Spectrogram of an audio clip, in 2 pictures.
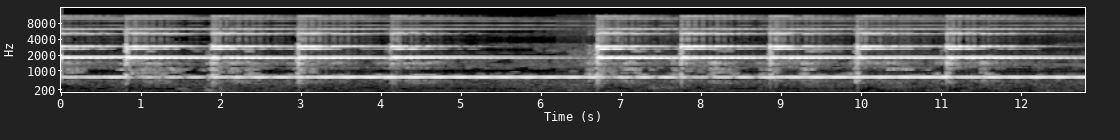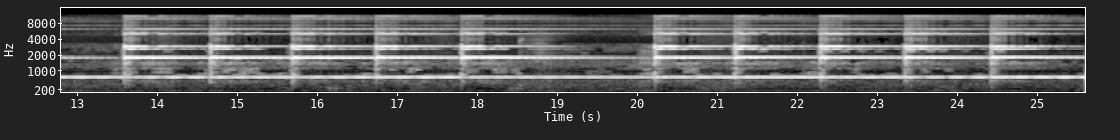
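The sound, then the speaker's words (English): A fire department bell in Shenandoah sounds the four fives at a memorial ceremony. It rings four groups of five clear, evenly spaced strikes, each ringing tone lingering, with short pauses between the groups. “That is the sound of the Shenandoah Fire Department sounding of the four fives, honoring firefighters and other first responders who lost their lives responding to emergencies that fateful day.”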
